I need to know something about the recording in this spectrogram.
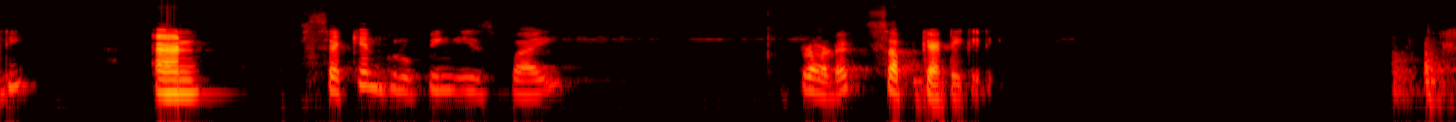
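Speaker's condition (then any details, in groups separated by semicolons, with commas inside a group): No condition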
